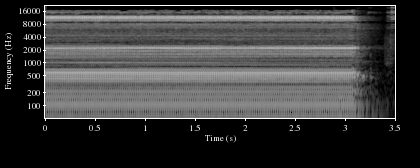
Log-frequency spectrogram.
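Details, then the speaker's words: ARB compressor that had surged, blown a fuse then stopped, reinstalled and retested, air line disconnected: steady even motor drone, constant low hum, no knocks or rattles, spins down cleanly; running normally again. "It's working again. There's nothing wrong with it, right? Saying it sounds good after a rebuild."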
